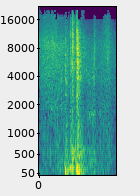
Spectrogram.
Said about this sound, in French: Fait que ça sera pas bien long, j'ouvre la porte, là.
